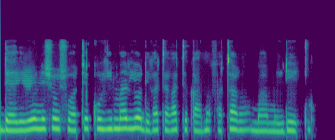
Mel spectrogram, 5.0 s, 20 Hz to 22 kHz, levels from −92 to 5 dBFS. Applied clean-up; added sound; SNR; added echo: neural mask model Resemble Enhance denoiser.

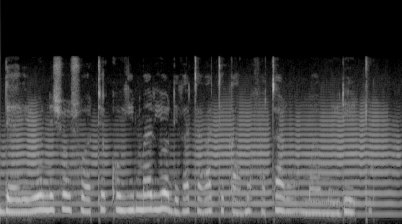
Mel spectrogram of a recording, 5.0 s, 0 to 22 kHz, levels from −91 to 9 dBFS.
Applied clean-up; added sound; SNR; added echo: none; Trumpet; 8 dB; none.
